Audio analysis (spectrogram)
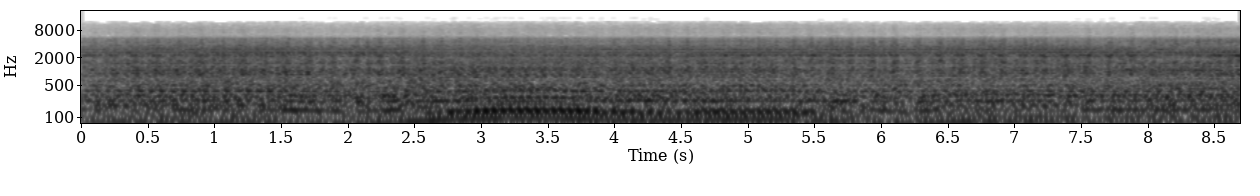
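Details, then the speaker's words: Motor grader diesel engine idling: uneven, lumpy beat with irregular stumble; injector leaking diesel so the cylinder doesn't combust properly; fan belt also shows slight jump from wear; injector leak misfire. "el inyector está botando gasoil y al haber esa pequeña fuga el pistón no logra bajar completamente y no hace la explosión bien ni la combustión Ese es el sonido"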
